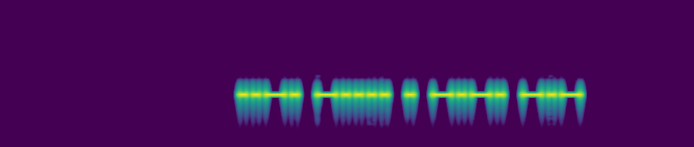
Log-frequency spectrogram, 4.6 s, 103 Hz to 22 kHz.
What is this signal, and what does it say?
Morse code, heard as a keyed tone, about 27 wpm, 700 Hz. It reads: F6ECK
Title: DXCC-100 Call Signs - 5 Characters - 28wpm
